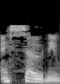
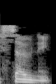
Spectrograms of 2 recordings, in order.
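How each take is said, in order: First: A separate letter S comes before Sony. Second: It is said as the single word Sony. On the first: The speaker calls it wrong. "That's what I want, S-Sony" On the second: The speaker calls it right. "which is actually Sony"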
